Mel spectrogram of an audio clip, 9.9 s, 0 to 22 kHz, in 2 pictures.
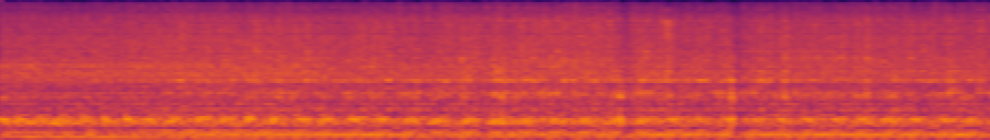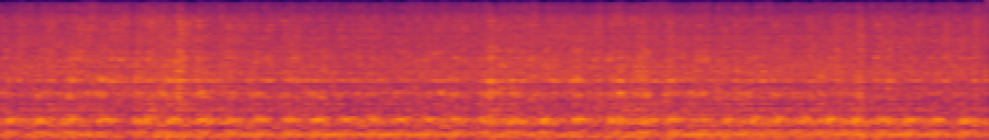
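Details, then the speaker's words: C4 Corvette V8 after a valve job, with the clogged cats deleted by a front Y-pipe and Cherry Bomb glass packs, so the exhaust is nearly straight through. Uneven idle with irregular exhaust pops on light revs. Owner suspects a tight rocker arm holding a valve open. "So, I'm pretty sure since it sounds like a burnt valve and I did a valve job on it, that one of the rocker arms is too tight. They're holding the valve open. So, it's popping."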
